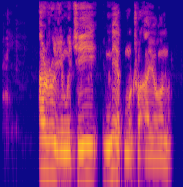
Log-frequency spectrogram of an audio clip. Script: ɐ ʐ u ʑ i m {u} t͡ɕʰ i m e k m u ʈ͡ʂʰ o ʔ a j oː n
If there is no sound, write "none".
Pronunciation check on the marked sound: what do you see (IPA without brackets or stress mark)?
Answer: u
